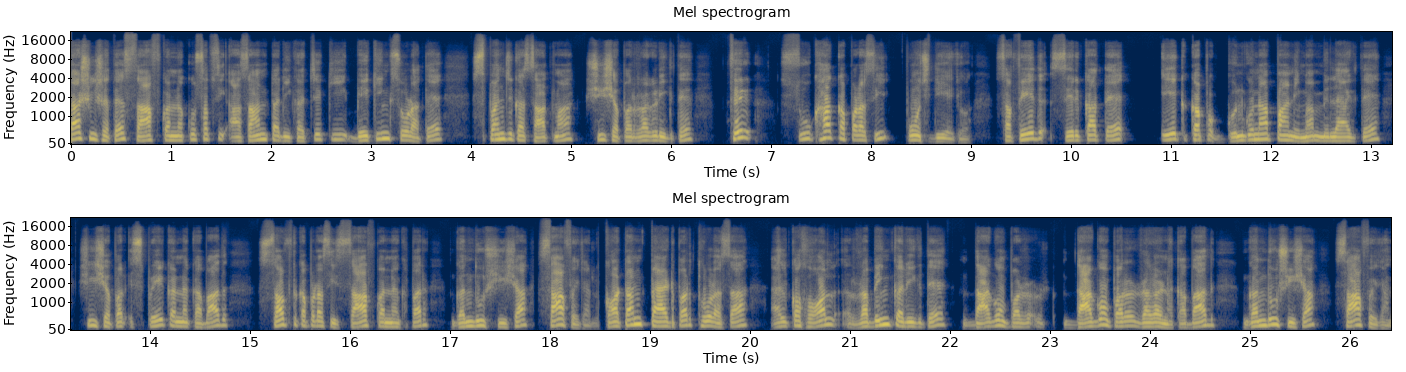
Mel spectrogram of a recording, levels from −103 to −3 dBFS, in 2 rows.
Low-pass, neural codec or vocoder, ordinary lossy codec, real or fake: none; codec, 44.1 kHz, 7.8 kbps, DAC; none; fake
